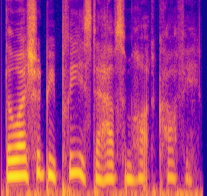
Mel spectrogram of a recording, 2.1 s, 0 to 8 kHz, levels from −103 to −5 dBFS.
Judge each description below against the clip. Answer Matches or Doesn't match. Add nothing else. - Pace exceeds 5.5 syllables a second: Matches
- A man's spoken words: Doesn't match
